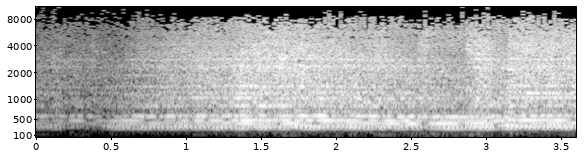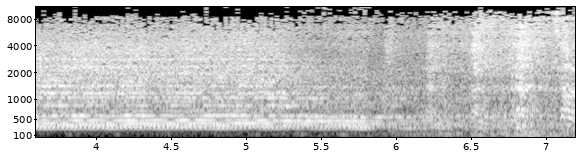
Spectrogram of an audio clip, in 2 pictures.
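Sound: train horn sound effect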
